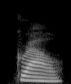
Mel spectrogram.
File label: "growl", English; звуки животных на английском; Сердитая собака; Salli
